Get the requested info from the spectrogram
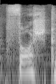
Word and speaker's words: Foch: So that's spelled F-O-C-H, but it's a Breton name, so it's pronounced Foch.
